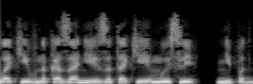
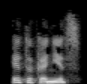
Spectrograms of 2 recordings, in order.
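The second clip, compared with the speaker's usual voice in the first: plain reading voice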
